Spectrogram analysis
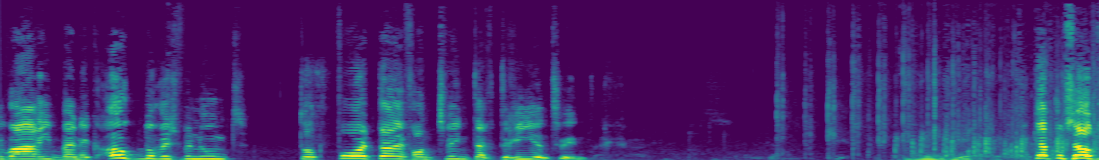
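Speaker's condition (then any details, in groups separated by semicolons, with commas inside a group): No condition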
